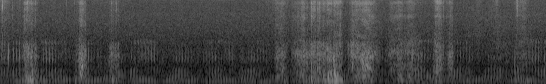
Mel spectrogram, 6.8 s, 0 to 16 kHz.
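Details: Pet cat at 6 a.m., one of two females (a Scottish Fold and a Munchkin), purring close by: a low rumble punctuated by louder breathy surges and snuffling bursts, plus some handling rustles.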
